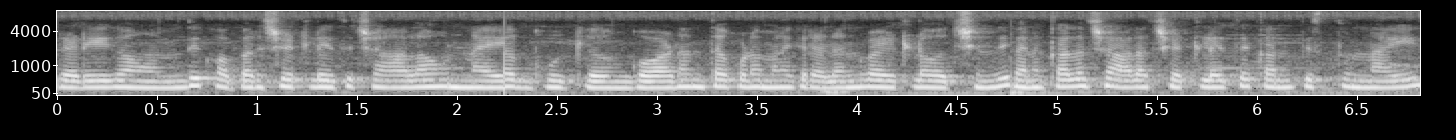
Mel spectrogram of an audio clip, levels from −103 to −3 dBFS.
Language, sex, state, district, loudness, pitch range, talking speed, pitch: Telugu, female, Andhra Pradesh, Visakhapatnam, -15 LUFS, 190-205 Hz, 175 wpm, 195 Hz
